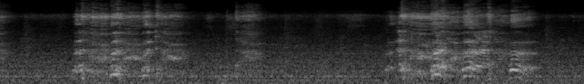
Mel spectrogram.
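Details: Two short bursts of harsh coughing from a girl, separated by a brief pause.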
